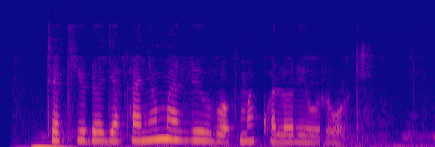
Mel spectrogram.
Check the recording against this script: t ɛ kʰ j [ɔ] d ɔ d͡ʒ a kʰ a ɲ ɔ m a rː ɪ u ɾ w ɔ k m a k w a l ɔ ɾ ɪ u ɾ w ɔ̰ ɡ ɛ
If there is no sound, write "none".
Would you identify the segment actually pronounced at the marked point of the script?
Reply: u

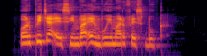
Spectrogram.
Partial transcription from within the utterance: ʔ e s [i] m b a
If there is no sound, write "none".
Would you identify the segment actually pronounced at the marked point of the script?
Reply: i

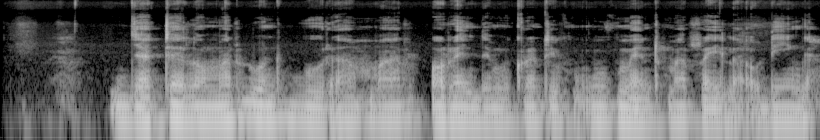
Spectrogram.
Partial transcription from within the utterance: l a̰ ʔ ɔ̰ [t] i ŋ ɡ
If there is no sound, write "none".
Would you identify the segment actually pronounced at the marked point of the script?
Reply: d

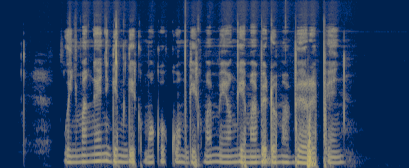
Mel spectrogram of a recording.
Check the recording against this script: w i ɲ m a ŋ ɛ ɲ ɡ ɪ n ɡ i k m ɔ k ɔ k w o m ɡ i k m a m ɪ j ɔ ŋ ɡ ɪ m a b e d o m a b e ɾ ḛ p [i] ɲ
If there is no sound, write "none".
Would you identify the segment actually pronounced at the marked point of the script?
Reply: i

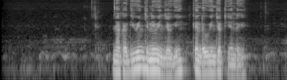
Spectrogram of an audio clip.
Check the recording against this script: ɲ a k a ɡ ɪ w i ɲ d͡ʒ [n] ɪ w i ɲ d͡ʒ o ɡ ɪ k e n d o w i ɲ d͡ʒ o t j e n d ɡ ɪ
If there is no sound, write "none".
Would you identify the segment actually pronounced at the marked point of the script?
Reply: n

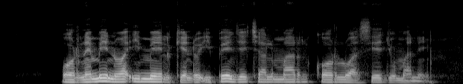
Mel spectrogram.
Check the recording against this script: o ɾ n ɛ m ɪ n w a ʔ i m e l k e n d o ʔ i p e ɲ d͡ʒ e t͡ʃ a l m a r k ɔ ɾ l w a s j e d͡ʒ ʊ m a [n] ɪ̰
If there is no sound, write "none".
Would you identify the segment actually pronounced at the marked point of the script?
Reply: n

